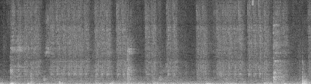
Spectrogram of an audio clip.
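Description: Steady hiss of room noise with several short, sharp clicks and rustles scattered through it, as people move about a courtroom.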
